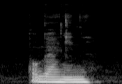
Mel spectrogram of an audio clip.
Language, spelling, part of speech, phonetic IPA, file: Polish, poganin, noun, [pɔˈɡãɲĩn], LL-Q809 (pol)-poganin.wav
